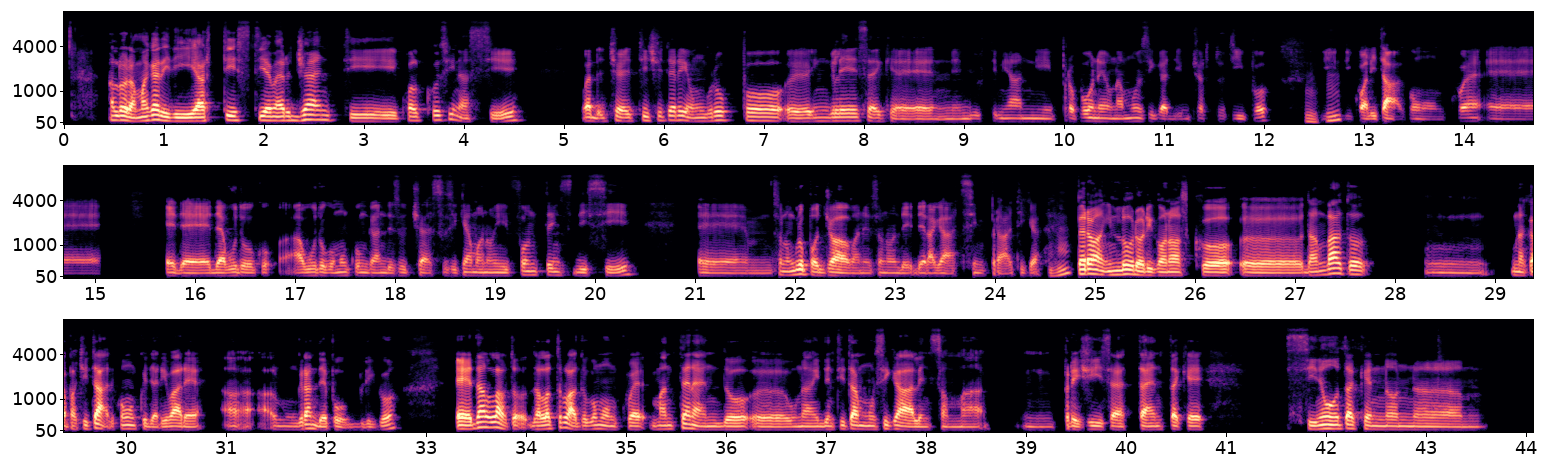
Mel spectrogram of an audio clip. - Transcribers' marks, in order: "cioè" said as "ceh"; drawn out: "che"; tapping; drawn out: "non"
- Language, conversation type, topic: Italian, podcast, Come scopri e inizi ad apprezzare un artista nuovo per te, oggi?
